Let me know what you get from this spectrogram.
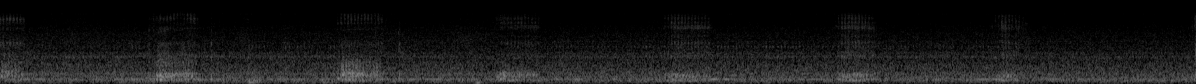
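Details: A pet cat, among four including elderly adopted cats Heidi and Dinah, purrs while massaged indoors; continuous soft low purr with gentle breathy surges near every one and a half seconds.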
